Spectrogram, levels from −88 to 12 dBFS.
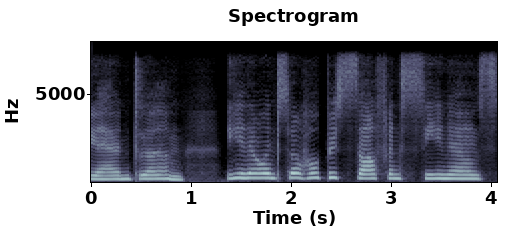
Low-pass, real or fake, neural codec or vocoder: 7.2 kHz; fake; codec, 16 kHz, 0.5 kbps, FreqCodec, larger model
